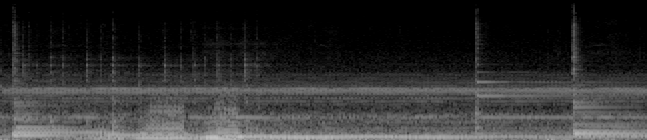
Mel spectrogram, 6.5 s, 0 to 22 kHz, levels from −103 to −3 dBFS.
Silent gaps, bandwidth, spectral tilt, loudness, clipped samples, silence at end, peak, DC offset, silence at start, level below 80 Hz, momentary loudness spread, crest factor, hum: none; 11 kHz; -8.5 dB/octave; -40 LUFS; under 0.1%; 0 s; -22 dBFS; under 0.1%; 0 s; -44 dBFS; 10 LU; 16 dB; none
